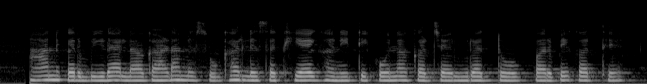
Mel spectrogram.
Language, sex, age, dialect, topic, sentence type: Chhattisgarhi, female, 25-30, Northern/Bhandar, agriculture, statement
